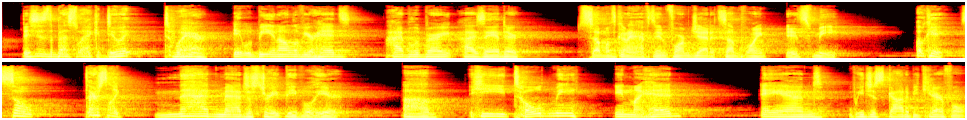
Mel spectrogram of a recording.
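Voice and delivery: hushed, secretive stage half-whisper. Half-whispering a message into a sending stone to the group: half-whispering. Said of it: "whisper into the sending stone".

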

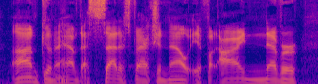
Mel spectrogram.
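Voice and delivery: plain reading voice

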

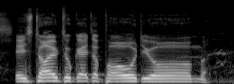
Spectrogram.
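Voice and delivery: put-on Austrian accent. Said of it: "mildly offensive sort of Austrian accent".

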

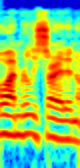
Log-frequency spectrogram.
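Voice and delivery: acted, earnest, sincere, genuinely sorry tone. Retelling apologizing after being yelled at for a rule: imitating an earnest apology. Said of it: "earnestly like".

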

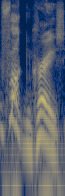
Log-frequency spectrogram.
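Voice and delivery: soft, hushed, said under the breath. Retelling a bus story, doing an impression of the man she spat at. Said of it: "That was a good impression".

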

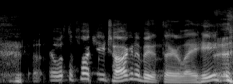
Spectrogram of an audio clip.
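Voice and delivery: put-on Canadian accent. Retelling what T said to Leahy, imitating T's Canadian accent. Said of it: "T's Canadian accent comes out comes so out here".

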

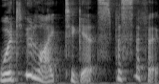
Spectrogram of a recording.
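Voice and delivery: sweet, cutesy, high, slow delivery. Recording a line for a cold open: quiet cute delivery. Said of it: "it came in really quiet".

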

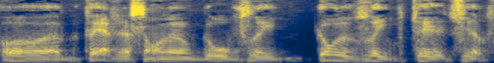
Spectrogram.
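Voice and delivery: mumbled low, words barely clear. Imitating a football coach on his TV show asking for chips: Bear Bryant voice. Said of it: "Bear would say".

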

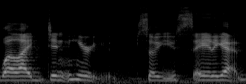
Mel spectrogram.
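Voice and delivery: put-on bitchy, snippy tone. Retelling what she said to a customer at her retail job: imitating her own bitchy tone. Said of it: "I probably sounded bitchy as hell".

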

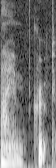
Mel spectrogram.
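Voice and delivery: sad, grief-stricken, mournful delivery. Saying a line as though your grandmother just died, grief-stricken. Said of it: "You're supposed to be saying it because your grandmother just died".

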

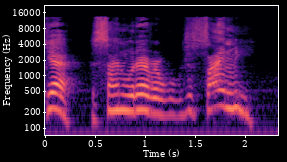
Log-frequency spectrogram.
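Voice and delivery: very high, squealing, gushing starstruck excitement. Recounting a fan asking him to sign something, mock-excited fan. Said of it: "She's like all excited".

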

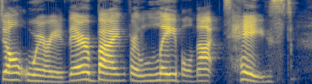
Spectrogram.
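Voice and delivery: mock old man speaking loudly. Retelling what an old man said loudly in the store: imitating an old man speaking loudly. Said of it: "we hear so loud in the store".

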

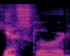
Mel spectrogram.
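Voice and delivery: quiet under-the-breath whisper, hushed and murmured. Retelling how a lady at the movie prayed: imitating a lady whispering. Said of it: "the whole time she was whispering".

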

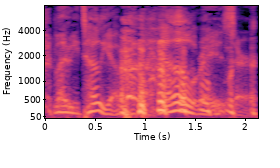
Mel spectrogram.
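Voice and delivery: put-on old man storyteller narrator voice. Imitating the weird narrator who grabs you off the street: imitating an old narrator. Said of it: "an old guy trying to tell you a story".

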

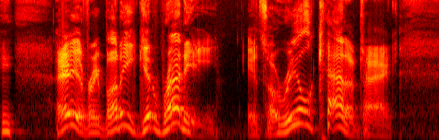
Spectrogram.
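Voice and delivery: big, swooping, showy announcer voice. Talking about a favorite, imitating the announcer guy at the start. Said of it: "I just like the announcer guy at the start".

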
